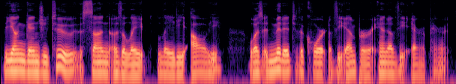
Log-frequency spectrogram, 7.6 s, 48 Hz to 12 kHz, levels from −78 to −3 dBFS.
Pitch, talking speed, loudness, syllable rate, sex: 100 Hz, 190 wpm, -19 LUFS, 5.1 syllables/s, male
